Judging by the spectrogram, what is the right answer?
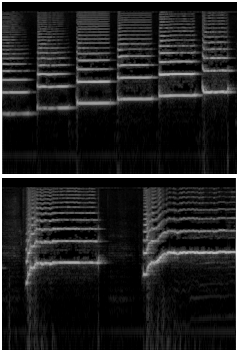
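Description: Trumpet playing the ascending harmonic series toward double high C: a run of short separate notes, each one partial higher, then two long high notes that scoop up into pitch, the last and highest, double high C, held.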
